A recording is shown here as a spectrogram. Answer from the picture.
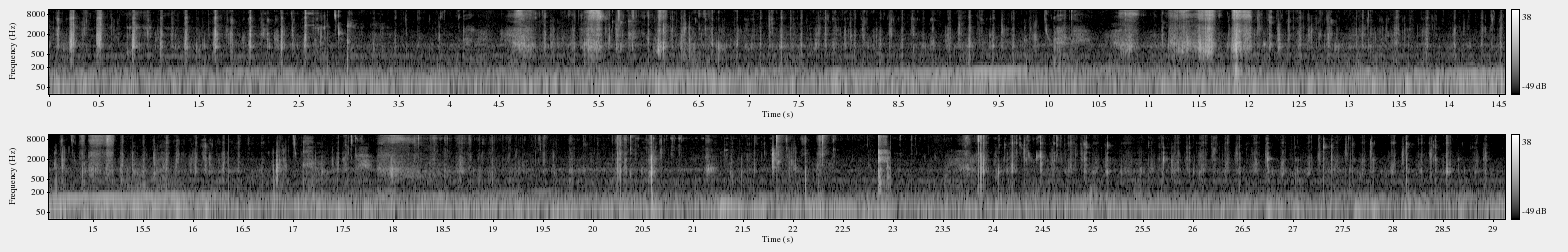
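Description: A person chewing and biting food close to the microphone, with irregular crisp crunches and small clicks.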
